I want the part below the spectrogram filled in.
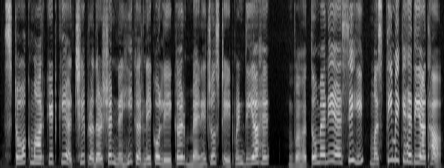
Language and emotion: Hindi, happy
